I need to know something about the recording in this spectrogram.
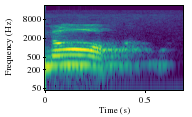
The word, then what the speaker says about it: knock: Okay, K will be silent here. Means we don't say this. We say the rest of the letters. No, then knock.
